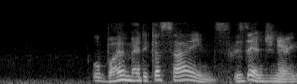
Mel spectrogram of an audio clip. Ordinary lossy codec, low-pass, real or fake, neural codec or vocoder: none; none; fake; codec, 16 kHz, 1.1 kbps, Voila-Tokenizer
